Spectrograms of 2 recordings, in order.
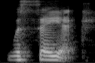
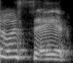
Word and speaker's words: Wassaic: Bowie Barnett Zunino is a founder and co-executive director of the Wasaic. Oh, did I say it right? Okay, good. The Wasaic Project.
